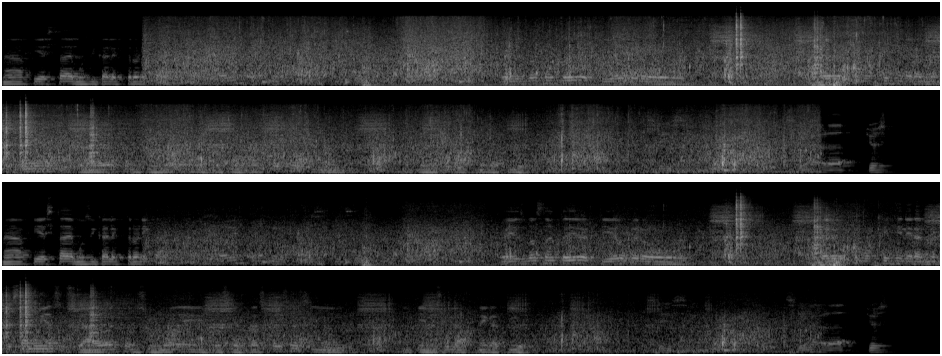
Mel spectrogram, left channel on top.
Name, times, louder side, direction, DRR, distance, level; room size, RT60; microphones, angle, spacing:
voice 1, 0.0-1.6 4.9-6.9 8.2-12.9 13.4-14.7 17.7-17.8, right 1 dB, 60° right, 5 dB, 2.4 m, -43 dB
sound 1, 1.4-17.6, left 7 dB, 90° left, 0.5 m, -40 dB
voice 2, 2.0-3.9 12.6-13.0 13.7-14.0 15.8-16.4 16.8-18.2, left 2 dB, 35° left, 5 dB, 2.1 m, -50 dB
sound 2, 3.6-8.4 8.7-8.8 9.5-9.6 10.1-10.2 10.4-10.7 11.9-12.0, left 2 dB, 70° left, 5.5 m, -49 dB
sound 3, 6.6-16.5, left 3 dB, 15° left, 0.9 m, -40 dB
15.0 x 8.2 x 4.0 m, 0.29 s
head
